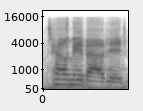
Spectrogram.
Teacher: the sound is really coming out of her nose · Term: Nasality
